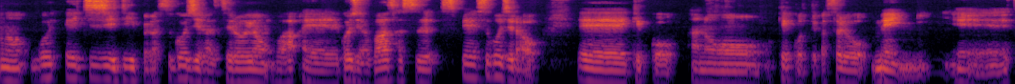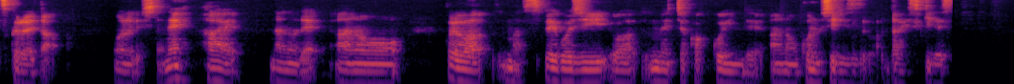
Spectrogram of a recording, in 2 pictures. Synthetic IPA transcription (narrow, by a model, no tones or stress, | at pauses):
sono̞ɡoe̞it͡ɕiʑiːd̪ʲiːpɯ̟ɾa̰sɨɡo̞ʑiɾad͡ze̞ɾo̞jõ̞ɰ̃βaeːɡo̞ʑiɾabaːsasɨsɨ̥pe̞ːsɨɡo̞ʑiɾa̰o̰eːke̞kːo̞̰ːano̞ke̞kːo̞ːt̪ojiɯ̟kaso̞ɾe̞o̞me̞ːiɲ̟ːḭeːt͡sɨ̥kɯ̟ɾaɾe̞t̪a̰ | mo̞no̞d̪e̞ɕi̥t̪ane̞hai | nano̞d̪e̞̰ano̞ | ko̞ɾe̞β̞ama̰sɨ̥pe̞ːɡo̞ʑiβa̰me̞t͡ɕːakakːo̞iːnd̪e̞̰ano̞ko̞no̞ɕiɾʲiːzɨ̰βa̰d̪aisɨ̥kʲid̪e̞sɨ̥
